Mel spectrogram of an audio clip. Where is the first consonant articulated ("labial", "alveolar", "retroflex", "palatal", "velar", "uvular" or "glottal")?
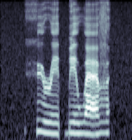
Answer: glottal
